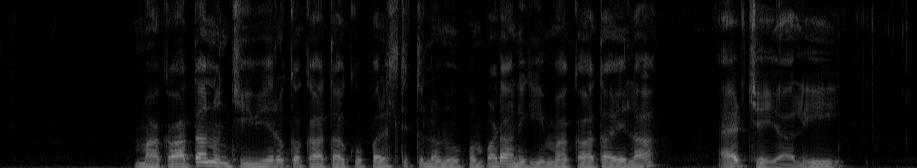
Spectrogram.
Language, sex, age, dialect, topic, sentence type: Telugu, male, 18-24, Telangana, banking, question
